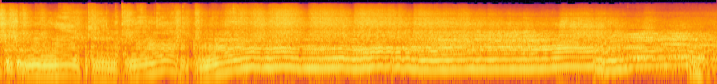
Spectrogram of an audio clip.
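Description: Opel Corsa rally car's engine revving hard, its pitch swooping up and down quickly as the car slides through a corner. It then pulls away at high revs, holding a steady pitch before dropping away near the end.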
